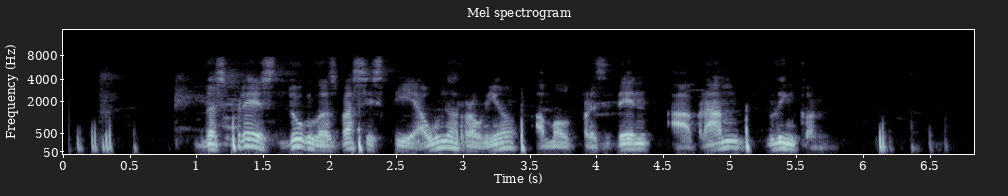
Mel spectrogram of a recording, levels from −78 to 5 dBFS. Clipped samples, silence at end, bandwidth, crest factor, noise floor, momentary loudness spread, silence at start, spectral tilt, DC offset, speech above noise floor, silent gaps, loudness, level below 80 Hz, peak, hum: under 0.1%; 0.65 s; 7.8 kHz; 18 dB; -47 dBFS; 11 LU; 0.1 s; -7 dB/octave; under 0.1%; 28 dB; none; -20 LUFS; -50 dBFS; -2 dBFS; none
